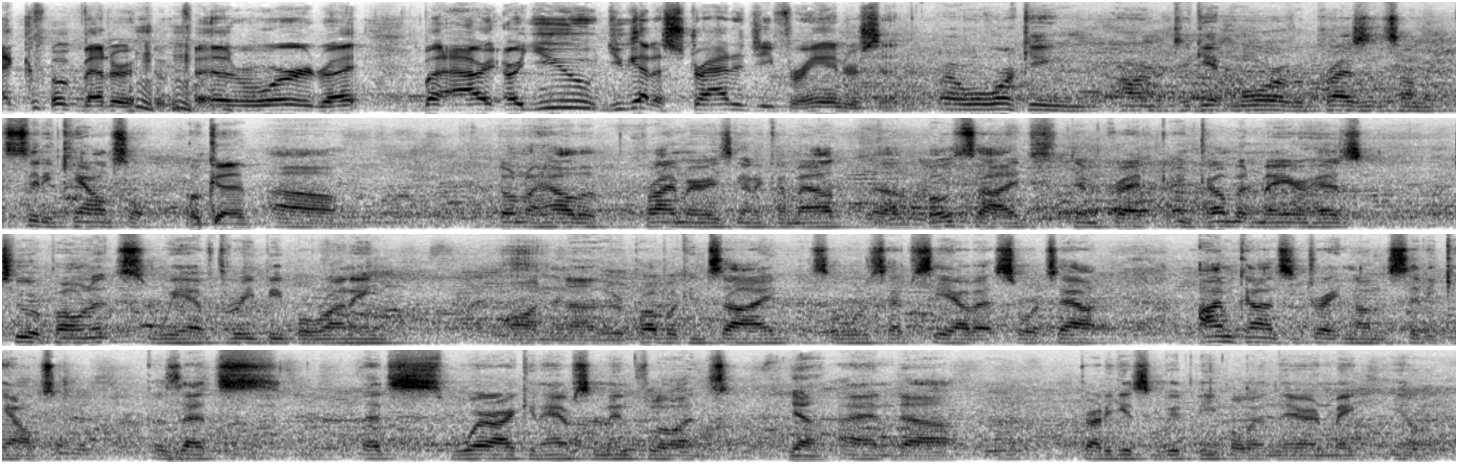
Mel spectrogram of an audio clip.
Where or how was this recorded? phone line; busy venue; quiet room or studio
busy venue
